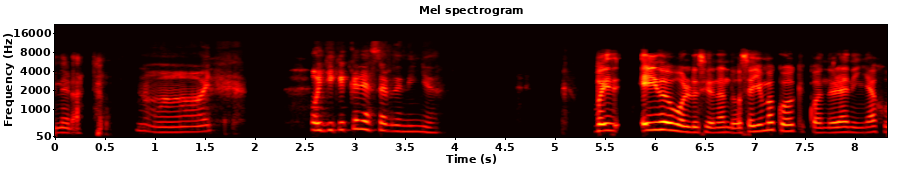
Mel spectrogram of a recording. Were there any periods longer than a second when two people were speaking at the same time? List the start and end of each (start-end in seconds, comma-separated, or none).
none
